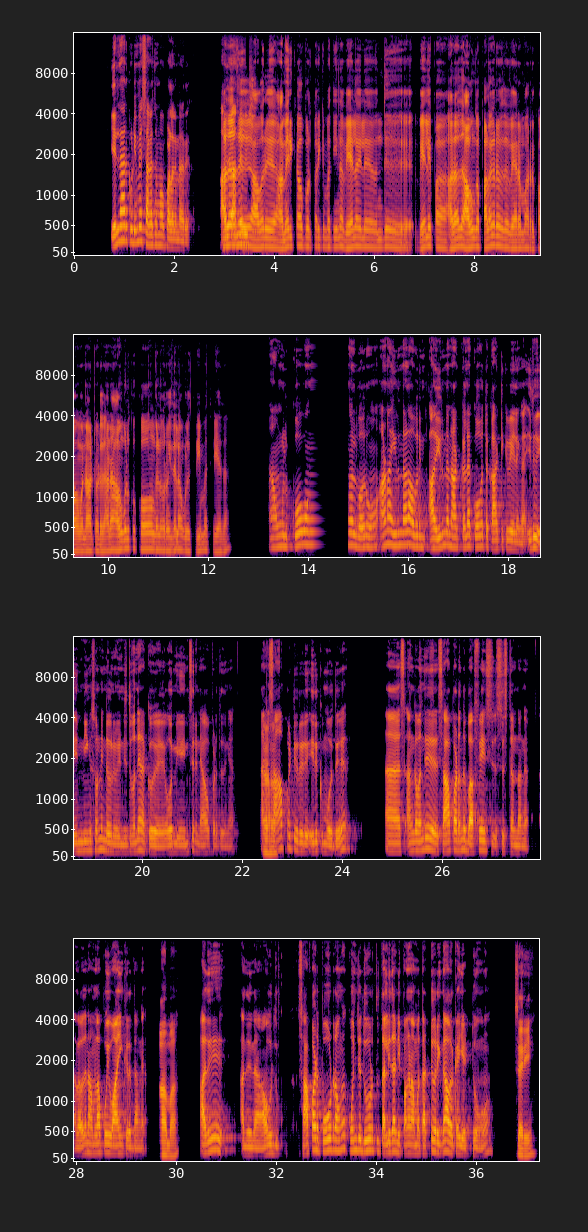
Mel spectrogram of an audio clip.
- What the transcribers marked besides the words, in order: tapping; other noise; other background noise; distorted speech; mechanical hum; in English: "இன்சிடென்ட்"; in English: "பஃபே சி சிஸ்டம்"
- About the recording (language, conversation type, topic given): Tamil, podcast, அந்த நாட்டைச் சேர்ந்த ஒருவரிடமிருந்து நீங்கள் என்ன கற்றுக்கொண்டீர்கள்?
